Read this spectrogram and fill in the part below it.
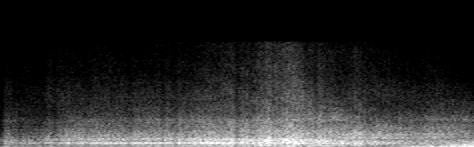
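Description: A Subaru WRX STI with its boxer engine gives a loud, steady mechanical drone that swells slightly toward the middle and then holds on, with no talking over it.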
